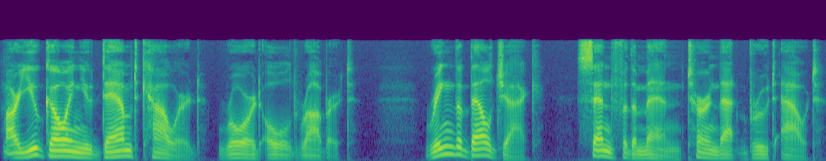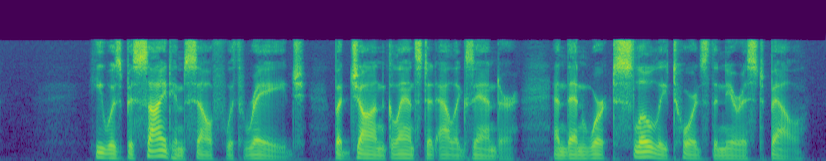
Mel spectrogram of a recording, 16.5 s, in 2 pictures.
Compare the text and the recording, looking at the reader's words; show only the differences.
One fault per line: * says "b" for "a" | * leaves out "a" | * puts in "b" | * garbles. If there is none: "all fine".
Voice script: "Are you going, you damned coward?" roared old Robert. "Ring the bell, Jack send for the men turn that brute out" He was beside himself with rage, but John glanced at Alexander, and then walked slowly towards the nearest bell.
* says "worked" for "walked"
